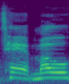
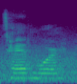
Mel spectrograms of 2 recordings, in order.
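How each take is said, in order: First: The final R sound is dropped. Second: The final R sound is pronounced.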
